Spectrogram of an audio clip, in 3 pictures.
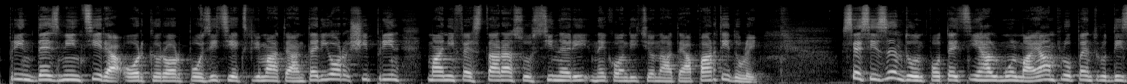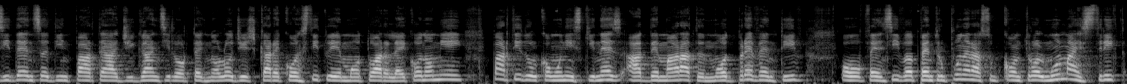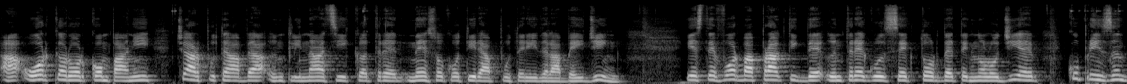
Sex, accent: male, native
